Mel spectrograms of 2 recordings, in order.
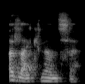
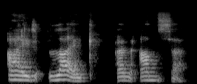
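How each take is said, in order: First: The k sound runs straight into the next word. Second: The k sound is kept separate from the next word.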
